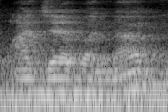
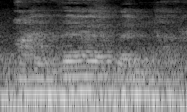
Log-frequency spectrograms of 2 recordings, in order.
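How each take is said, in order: First: The middle consonant is a j sound. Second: The middle consonant is a soft dh sound. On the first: The speaker calls it wrong. "ada juga dengan jim" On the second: The speaker calls it right. "Jadi harus dengan dal"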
